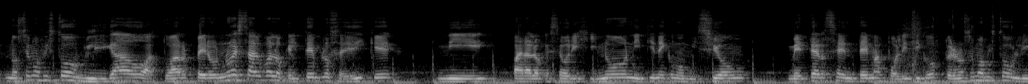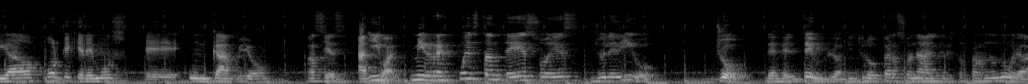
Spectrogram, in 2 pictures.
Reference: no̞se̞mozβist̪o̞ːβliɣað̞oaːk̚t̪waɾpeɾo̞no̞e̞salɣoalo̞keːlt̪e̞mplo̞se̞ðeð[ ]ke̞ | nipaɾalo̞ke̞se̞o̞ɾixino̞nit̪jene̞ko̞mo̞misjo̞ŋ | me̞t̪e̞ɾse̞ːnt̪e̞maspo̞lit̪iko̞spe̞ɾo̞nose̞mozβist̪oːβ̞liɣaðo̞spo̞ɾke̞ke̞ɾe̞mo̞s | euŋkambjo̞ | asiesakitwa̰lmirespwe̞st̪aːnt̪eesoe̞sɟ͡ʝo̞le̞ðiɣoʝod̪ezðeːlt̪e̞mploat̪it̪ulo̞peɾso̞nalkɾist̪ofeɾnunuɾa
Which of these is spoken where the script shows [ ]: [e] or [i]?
i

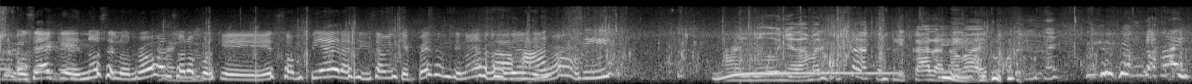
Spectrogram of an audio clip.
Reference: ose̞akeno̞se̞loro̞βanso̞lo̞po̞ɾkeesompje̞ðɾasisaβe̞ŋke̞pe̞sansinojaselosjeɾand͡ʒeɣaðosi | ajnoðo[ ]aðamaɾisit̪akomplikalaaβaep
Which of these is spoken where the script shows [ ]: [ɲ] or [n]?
ɲ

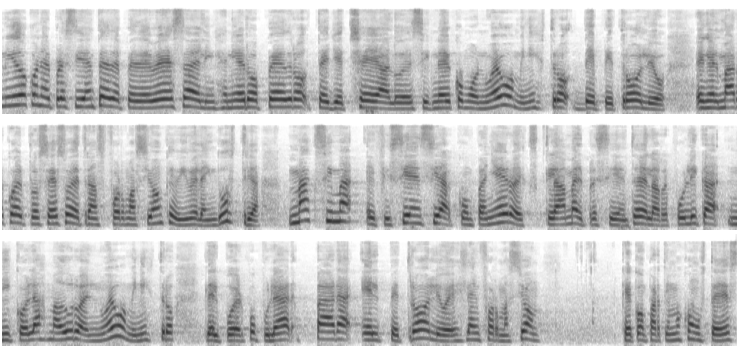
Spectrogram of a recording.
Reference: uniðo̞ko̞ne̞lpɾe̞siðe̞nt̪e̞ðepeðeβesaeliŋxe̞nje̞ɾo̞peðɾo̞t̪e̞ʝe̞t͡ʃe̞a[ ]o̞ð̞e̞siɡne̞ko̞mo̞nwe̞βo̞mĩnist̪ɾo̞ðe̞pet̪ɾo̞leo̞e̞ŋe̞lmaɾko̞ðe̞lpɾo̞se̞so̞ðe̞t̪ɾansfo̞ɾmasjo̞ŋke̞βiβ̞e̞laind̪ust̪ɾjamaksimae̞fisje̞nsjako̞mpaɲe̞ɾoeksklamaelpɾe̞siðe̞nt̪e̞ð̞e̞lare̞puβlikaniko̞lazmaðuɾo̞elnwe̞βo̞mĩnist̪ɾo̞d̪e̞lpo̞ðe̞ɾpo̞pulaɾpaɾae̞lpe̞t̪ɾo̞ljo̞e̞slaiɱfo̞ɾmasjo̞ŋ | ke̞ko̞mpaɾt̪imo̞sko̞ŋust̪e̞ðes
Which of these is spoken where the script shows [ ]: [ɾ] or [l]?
l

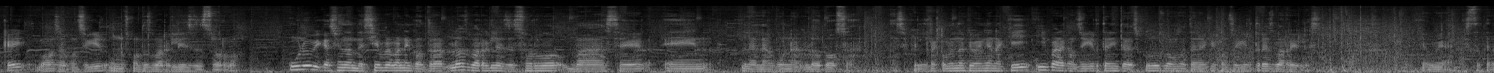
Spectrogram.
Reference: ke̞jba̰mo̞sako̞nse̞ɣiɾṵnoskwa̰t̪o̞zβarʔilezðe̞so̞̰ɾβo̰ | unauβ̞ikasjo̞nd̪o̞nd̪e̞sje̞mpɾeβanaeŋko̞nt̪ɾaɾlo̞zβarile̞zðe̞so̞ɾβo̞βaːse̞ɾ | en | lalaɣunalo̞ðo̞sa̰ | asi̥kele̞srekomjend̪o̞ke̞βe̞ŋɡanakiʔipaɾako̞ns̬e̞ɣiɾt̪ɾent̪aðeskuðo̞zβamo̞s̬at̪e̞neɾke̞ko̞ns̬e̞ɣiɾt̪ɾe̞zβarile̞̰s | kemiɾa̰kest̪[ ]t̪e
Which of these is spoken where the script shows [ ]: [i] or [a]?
a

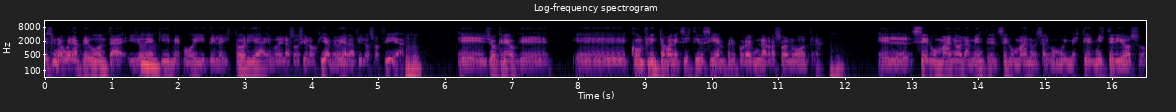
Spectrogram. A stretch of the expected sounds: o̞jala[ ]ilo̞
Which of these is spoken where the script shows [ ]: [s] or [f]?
f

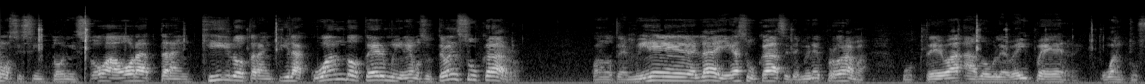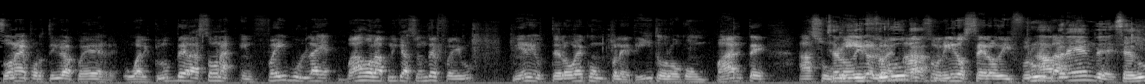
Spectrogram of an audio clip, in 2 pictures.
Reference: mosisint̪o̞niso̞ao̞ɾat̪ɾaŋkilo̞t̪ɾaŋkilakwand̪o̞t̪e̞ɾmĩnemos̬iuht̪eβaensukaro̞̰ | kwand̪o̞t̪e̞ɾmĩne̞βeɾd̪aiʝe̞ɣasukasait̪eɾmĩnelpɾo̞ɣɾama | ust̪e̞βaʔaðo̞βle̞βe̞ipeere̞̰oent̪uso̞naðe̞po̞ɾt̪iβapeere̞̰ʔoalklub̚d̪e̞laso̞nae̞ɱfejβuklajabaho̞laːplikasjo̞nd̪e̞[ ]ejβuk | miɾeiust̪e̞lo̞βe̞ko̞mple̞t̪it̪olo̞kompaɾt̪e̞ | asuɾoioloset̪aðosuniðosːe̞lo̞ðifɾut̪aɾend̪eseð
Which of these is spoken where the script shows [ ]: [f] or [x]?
f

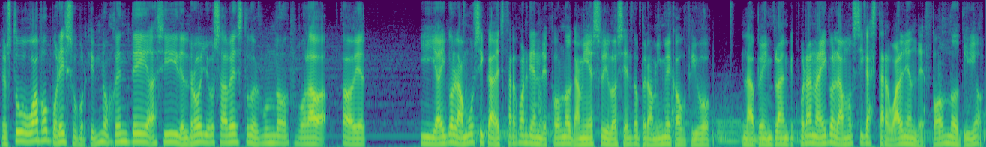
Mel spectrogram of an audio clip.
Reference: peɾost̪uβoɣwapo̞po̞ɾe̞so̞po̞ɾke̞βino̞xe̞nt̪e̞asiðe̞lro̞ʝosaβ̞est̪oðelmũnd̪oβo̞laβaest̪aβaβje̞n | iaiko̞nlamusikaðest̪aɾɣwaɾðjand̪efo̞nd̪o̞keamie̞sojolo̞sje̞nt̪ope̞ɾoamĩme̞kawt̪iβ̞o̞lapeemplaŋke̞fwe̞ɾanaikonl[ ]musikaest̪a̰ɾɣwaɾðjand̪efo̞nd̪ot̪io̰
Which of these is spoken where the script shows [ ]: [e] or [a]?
a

